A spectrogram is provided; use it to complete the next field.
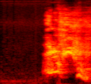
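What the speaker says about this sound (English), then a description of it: "It made me sneeze and changed my voice." A single abrupt sneeze bursts out after a moment of near silence, close and fairly loud.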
